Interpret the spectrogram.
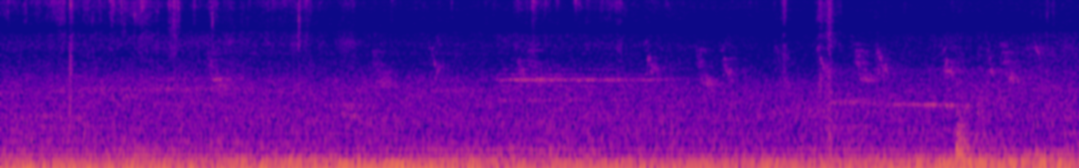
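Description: Outdoor ambience: a steady low rumble with faint, scattered bird chirps and a thin whistled note about halfway through.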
